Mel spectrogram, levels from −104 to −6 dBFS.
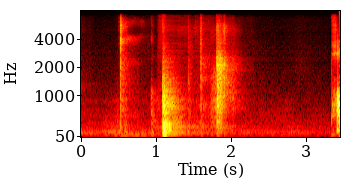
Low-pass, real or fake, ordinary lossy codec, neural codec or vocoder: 7.2 kHz; fake; none; codec, 16 kHz, 0.8 kbps, ZipCodec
